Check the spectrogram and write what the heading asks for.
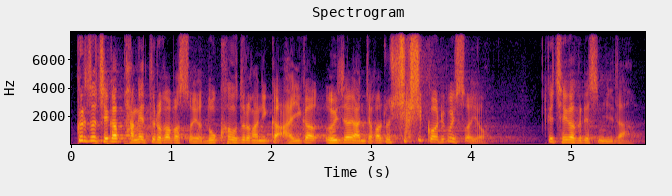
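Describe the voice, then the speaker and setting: Korean pastor preaching in a reverberant church. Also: male voice, fairly high pitch, expressive, very fast, creaky. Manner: earnest, storytelling with emotional swells. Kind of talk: sermon. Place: church sanctuary.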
